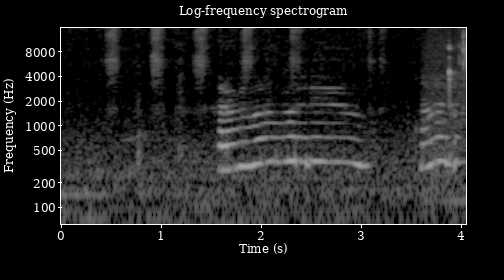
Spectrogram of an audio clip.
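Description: A woman singing softly to herself: one long held note lasting about a second and a half, starting a little after the first second, then a short note just before the end.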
